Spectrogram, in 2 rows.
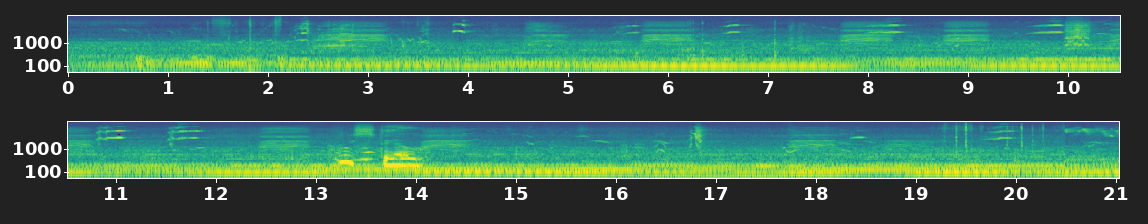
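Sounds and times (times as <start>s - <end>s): lawnmower engines droning: 0.0s - 21.0s
crow-like cawing: 2.3s - 3.4s, 4.5s - 5.0s, 5.7s - 6.3s, 7.7s - 9.3s, 10.0s - 11.0s, 12.4s - 13.2s, 14.0s - 14.6s, 17.7s - 19.1s.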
